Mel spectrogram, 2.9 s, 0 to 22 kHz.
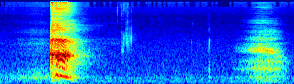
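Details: An 8-month-old baby boy in the early morning gives one short, light, deliberately fake cough to get his mother's attention, followed by a soft breathy sound, not from illness.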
